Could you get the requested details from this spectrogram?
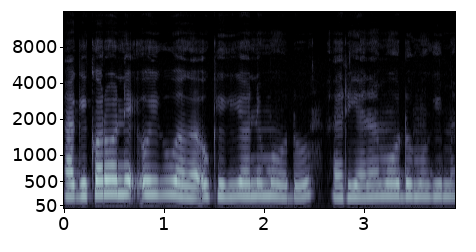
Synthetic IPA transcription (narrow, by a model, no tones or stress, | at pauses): aɡɪkɔɾɔneʔoiɡuaɡaokeɡɪjɔnɪmodo | aɾjanamodomoɡima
